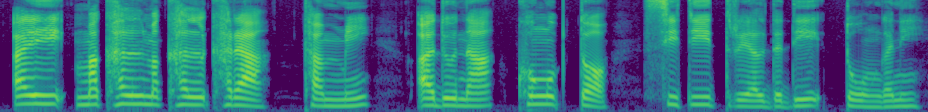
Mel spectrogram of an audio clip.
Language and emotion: Manipuri, neutral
